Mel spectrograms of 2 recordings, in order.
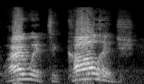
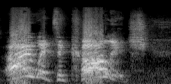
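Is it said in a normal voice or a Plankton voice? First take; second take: normal; Plankton. First: It is said in an ordinary voice. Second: It is said in a Plankton impression voice.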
